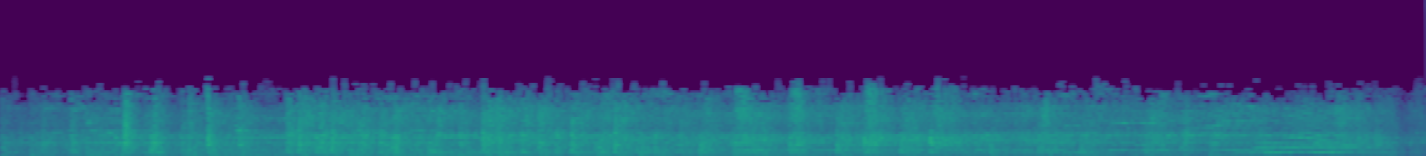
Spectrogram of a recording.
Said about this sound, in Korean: 많은 사람이 타고 내리는 뉴욕 지하철역.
